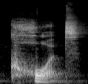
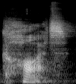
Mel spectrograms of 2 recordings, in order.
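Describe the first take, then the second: First: It has an Australian vowel sound. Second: It has an American vowel sound. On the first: "in Australian English and British English" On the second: "But in American English, it would be something like caught"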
